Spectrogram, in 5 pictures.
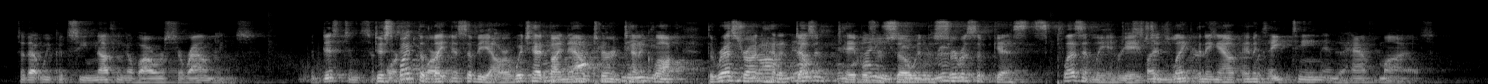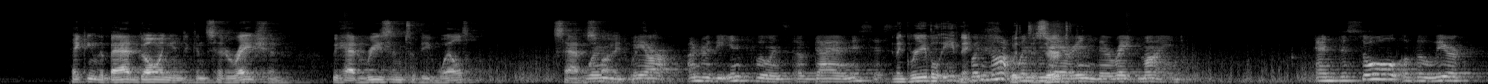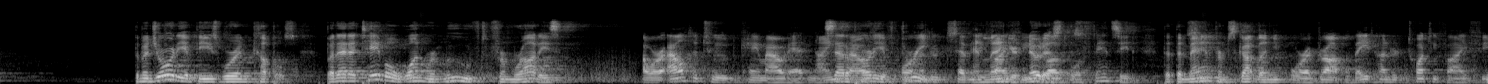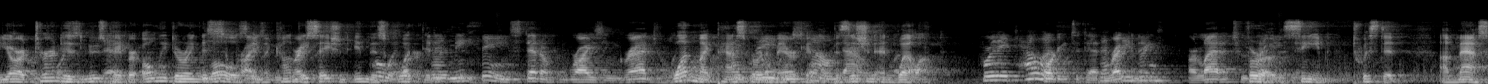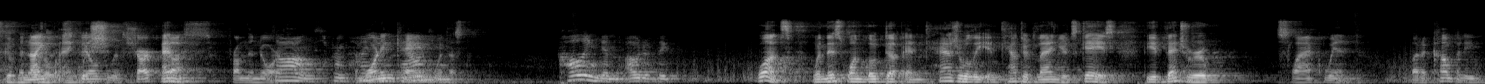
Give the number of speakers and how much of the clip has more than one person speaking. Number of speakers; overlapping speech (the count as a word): three, about 37%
